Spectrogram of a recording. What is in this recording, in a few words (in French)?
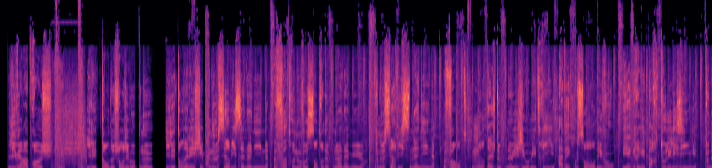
PUB VOIX OFF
